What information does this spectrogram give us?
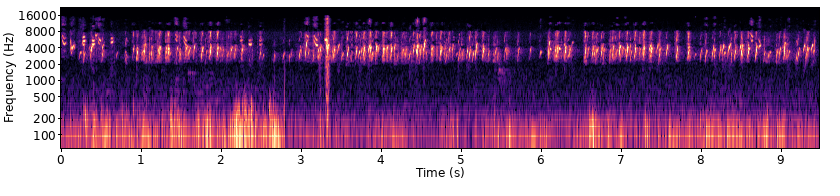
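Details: Goldfinch singing for songbird training: fast, liquid twitters and trills in long bursts, with one brief gap near the middle and a soft low hum or thump in the background.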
